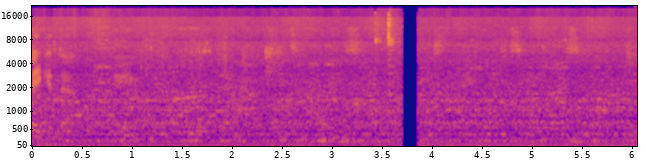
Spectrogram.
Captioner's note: interviewer speaks away from mic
